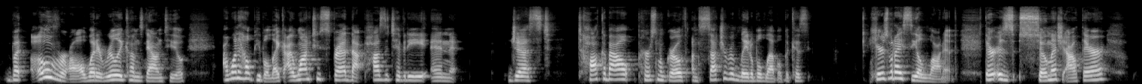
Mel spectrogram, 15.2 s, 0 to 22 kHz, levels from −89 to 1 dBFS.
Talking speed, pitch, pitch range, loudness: 175 wpm, 205 Hz, 175-235 Hz, -20 LUFS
